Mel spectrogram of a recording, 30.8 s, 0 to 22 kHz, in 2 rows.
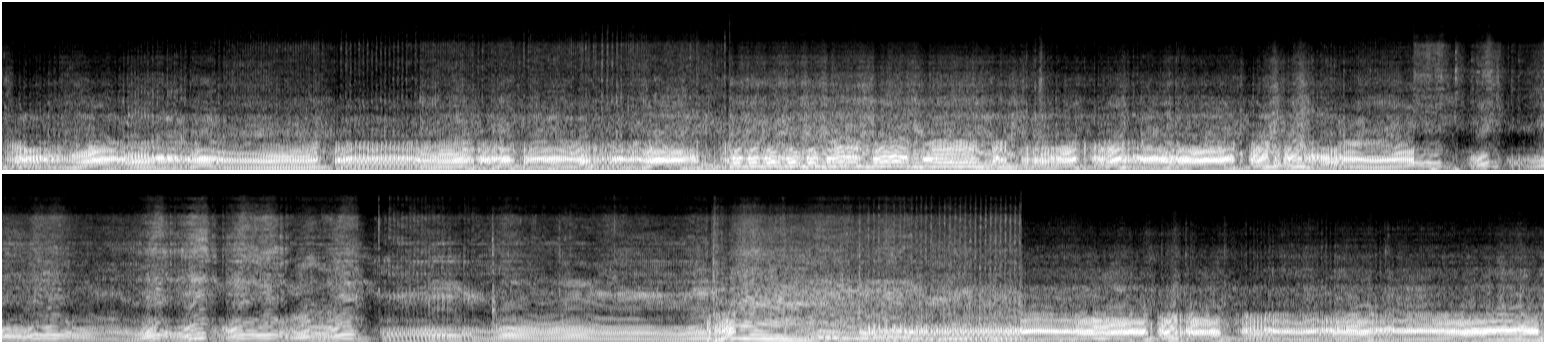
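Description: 2015 KTM 300 EXC two-stroke enduro engine being ridden on a rocky woodland trail, revving up and down constantly as the throttle is worked. Through the middle it drops to lower revs, with a few sharp knocks from the bike over rocks.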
